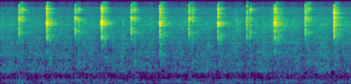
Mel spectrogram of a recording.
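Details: VersaClimber, second unit sent after the first squeaked loudly: sharp high squeak on every stroke, about eighty a minute, in a quiet room; moving parts squeak under load.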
